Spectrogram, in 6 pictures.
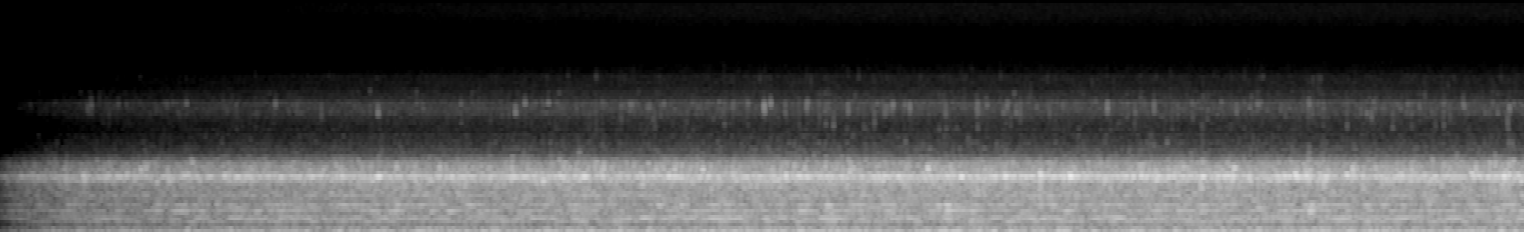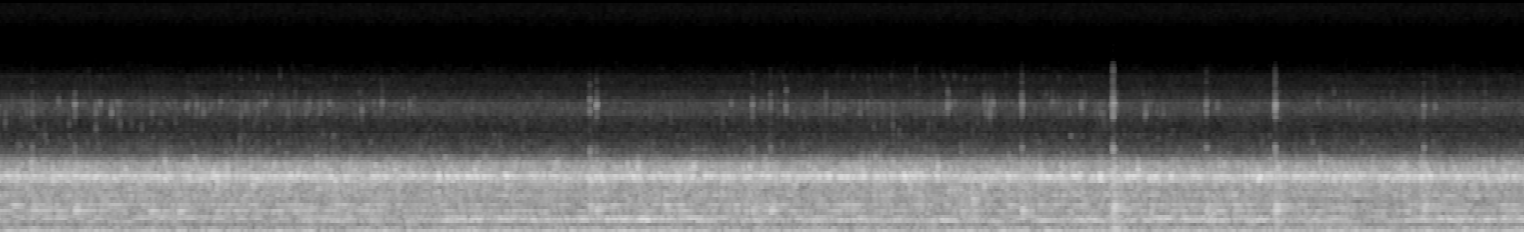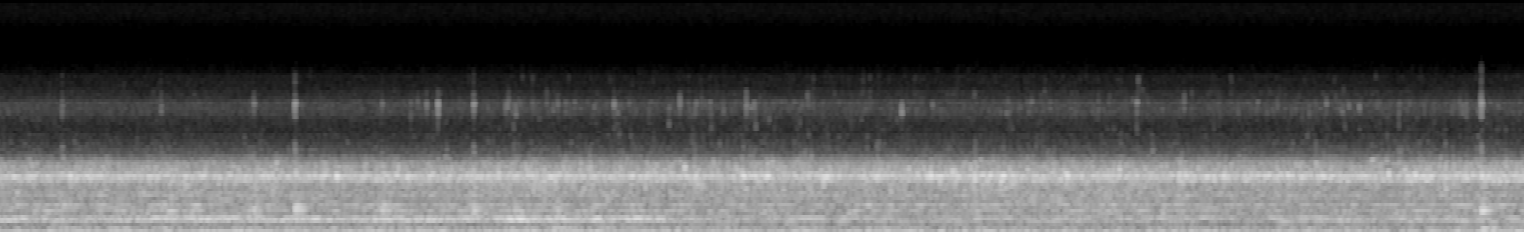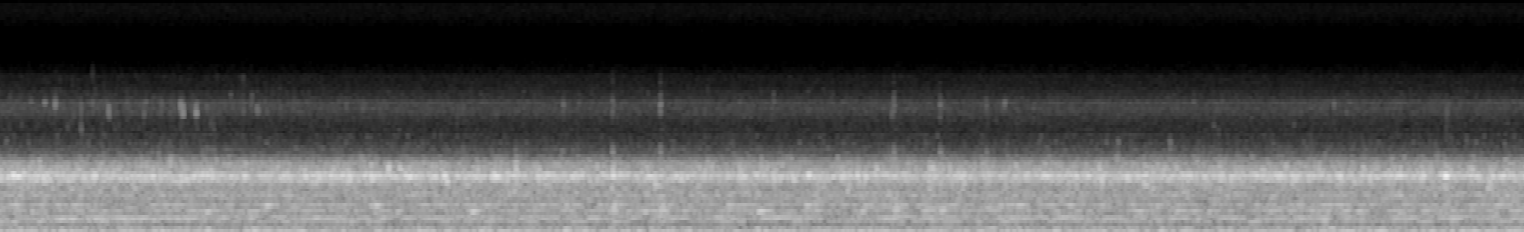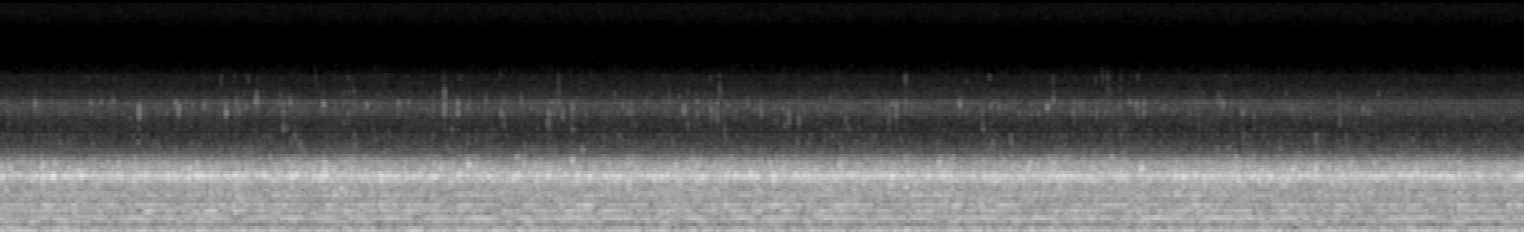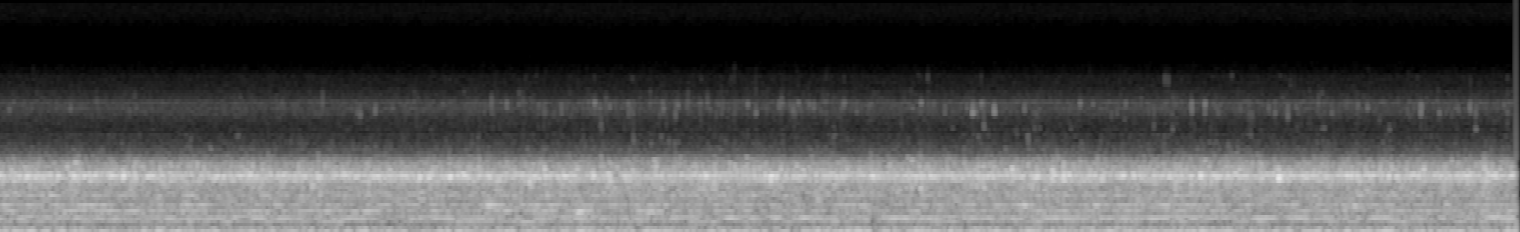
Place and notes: Minčia, Lithuania, watermill vibrations
Roaring watermill whiter noise. Geophone on metallic construction od a dam.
